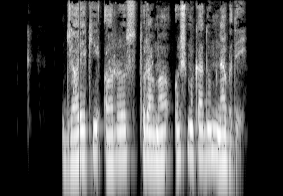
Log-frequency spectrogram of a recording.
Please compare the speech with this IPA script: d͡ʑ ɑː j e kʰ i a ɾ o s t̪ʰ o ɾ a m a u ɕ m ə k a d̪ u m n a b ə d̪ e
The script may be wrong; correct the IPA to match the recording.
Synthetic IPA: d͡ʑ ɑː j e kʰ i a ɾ o s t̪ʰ u ɾ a m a u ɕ m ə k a d̪ u m n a b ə d̪ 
